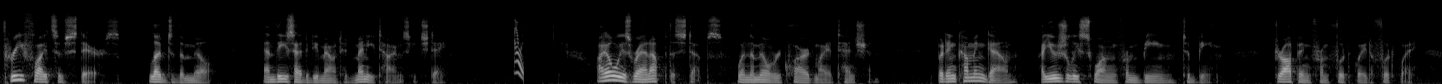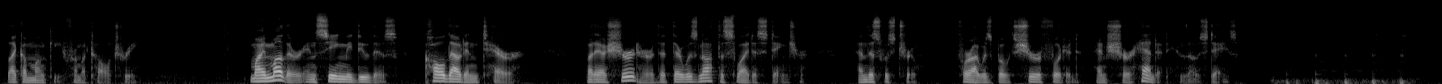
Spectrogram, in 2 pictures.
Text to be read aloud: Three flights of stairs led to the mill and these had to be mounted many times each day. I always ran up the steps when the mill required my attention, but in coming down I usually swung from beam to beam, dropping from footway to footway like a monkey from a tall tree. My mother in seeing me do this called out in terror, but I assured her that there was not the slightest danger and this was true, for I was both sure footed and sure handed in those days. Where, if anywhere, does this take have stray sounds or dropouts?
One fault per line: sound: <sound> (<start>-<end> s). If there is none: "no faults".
sound: chirp (5.1-5.3 s)
sound: tap (27.1-28.7 s)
